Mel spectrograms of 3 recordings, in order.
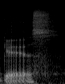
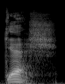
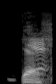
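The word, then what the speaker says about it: geas: Have I heard of Gaius? Okay. Or geese? What is the correct pronunciation?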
